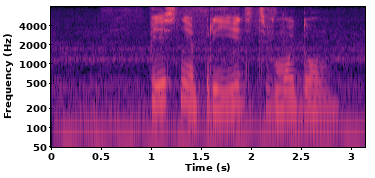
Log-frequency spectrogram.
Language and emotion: Russian, neutral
